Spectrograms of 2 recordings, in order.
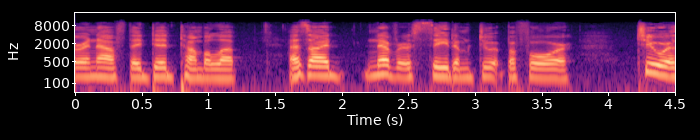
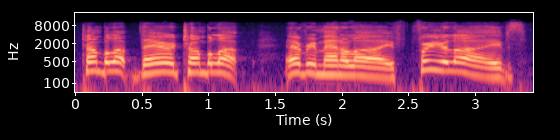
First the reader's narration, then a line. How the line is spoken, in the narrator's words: So the captain roars down the hatchway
